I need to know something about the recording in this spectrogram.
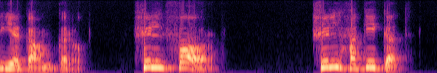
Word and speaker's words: فی الحقیقت: میں ہے فی الحقیقت۔ یہ مرکب لفظ یہاں پر چھوٹی اے اور الف تلفظ سے خارج ہو جاتا ہے، اور فے کے نیچے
